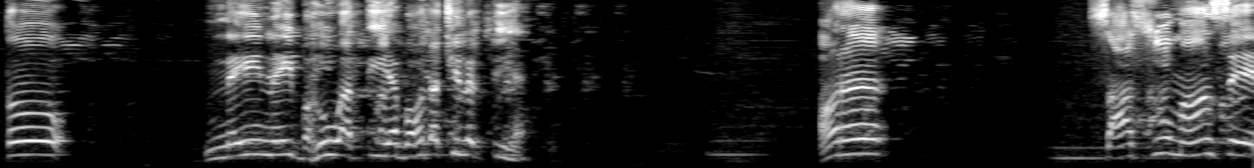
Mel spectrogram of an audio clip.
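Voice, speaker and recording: A man giving a devotional scripture discourse, telling a moral story in a slow, drawn-out way and addressing his listeners as brothers. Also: extremely high pitch. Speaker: religious storyteller.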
